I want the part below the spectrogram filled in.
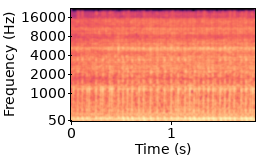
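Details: Honda Dio two-stroke scooter after cleaning oil flooding from a leaking oil pump and fitting a DIY gravity-feed fuel tank in place of the failed fuel pump: quick, even popping beat, steady low rumble, no stumbles; idling cleanly.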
